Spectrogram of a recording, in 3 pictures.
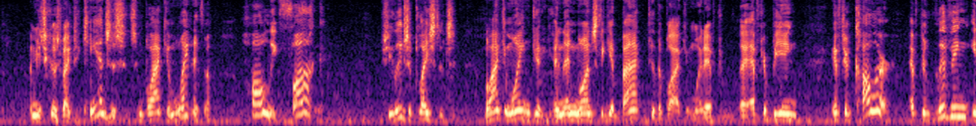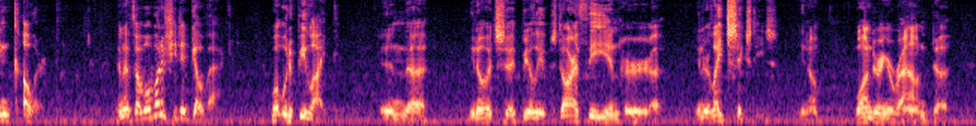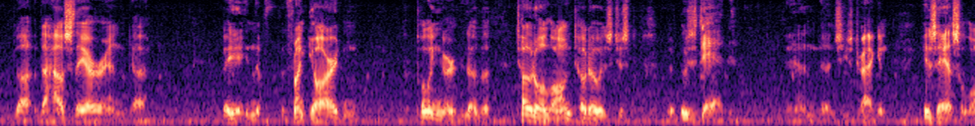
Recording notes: Recorded live somewhere on an interstate near the Colorado/Kansas border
